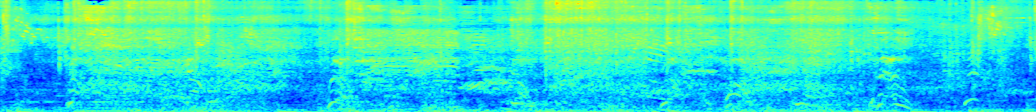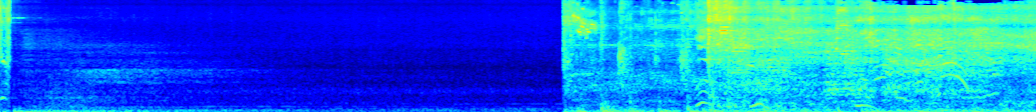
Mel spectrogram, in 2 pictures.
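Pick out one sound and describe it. Creatures snarl and grunt during a fight.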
